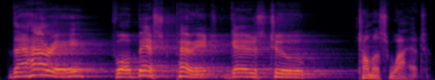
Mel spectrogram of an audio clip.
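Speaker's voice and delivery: grand, slow, drawn-out awards host voice; milk the suspense like an Oscars presenter; awards announcer. Pretend. Host reading out the Best Poet award, in a grand slow announcer voice.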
